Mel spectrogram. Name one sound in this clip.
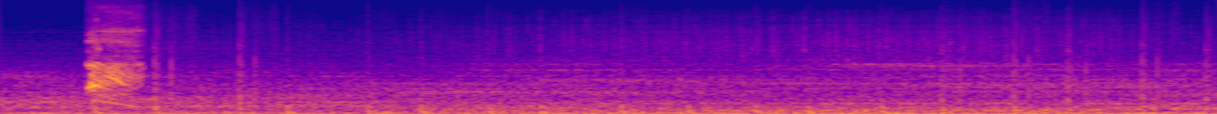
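Footsteps tap across a stone floor.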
